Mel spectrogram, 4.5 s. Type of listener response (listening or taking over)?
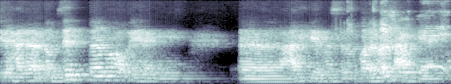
taking over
